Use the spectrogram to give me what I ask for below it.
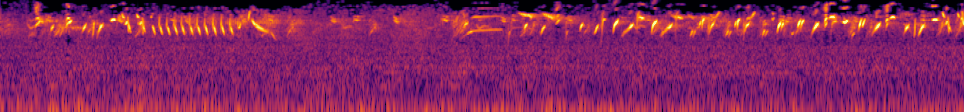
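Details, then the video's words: European goldfinches, adults with their young, in the wild; high, rapid twittering and tinkling trills, a fast run of repeated notes, liquid chirps and short buzzy phrases over faint outdoor background noise. "الحسون وصغاره في الطبيعة مع تغريد وبتبتة خلوية"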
